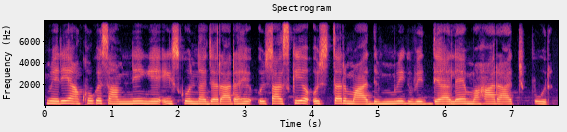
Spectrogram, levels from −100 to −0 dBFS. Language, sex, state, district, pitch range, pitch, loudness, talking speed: Hindi, female, Chhattisgarh, Kabirdham, 205-225 Hz, 215 Hz, -18 LUFS, 130 wpm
